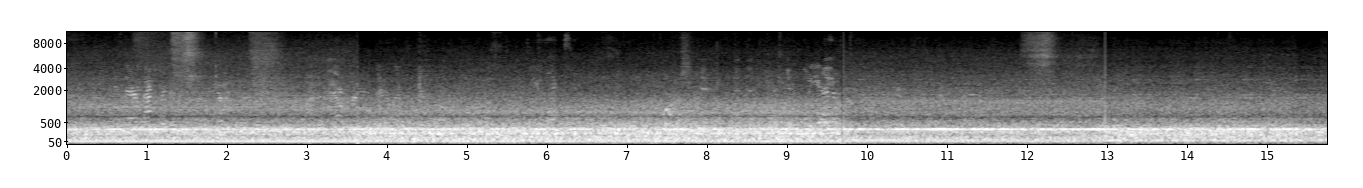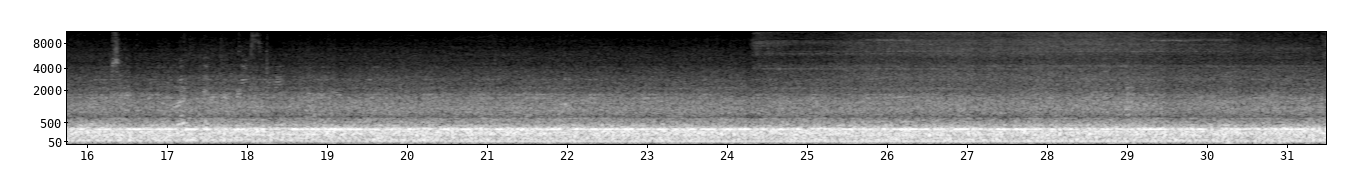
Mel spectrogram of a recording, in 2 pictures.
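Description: Inside a Metrolink commuter-rail coach as the train rolls slowly out of the station: a steady hum over a low rumble, with a few faint clicks. A faint hiss comes in near the end.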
